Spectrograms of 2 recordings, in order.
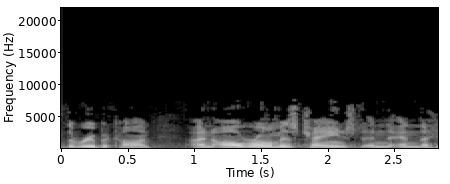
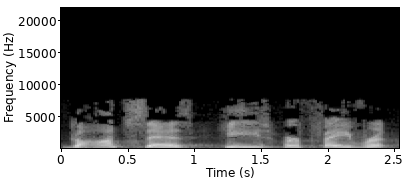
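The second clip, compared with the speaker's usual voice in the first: loud, high, slow proclamation that keeps climbing; impassioned preaching; 7 semitones higher, 6 dB louder than usual. Acted. Pastor to the congregation about Mary, impassioned full-force preaching.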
